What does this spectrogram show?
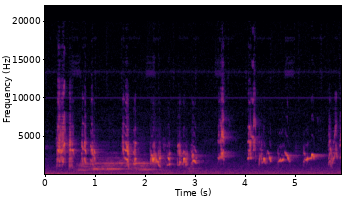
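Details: Indonesian greater green leafbird (cucak ijo) singing energetically: bursts of harsh chatter alternate with sliding whistles and longer level whistled notes near the end.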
